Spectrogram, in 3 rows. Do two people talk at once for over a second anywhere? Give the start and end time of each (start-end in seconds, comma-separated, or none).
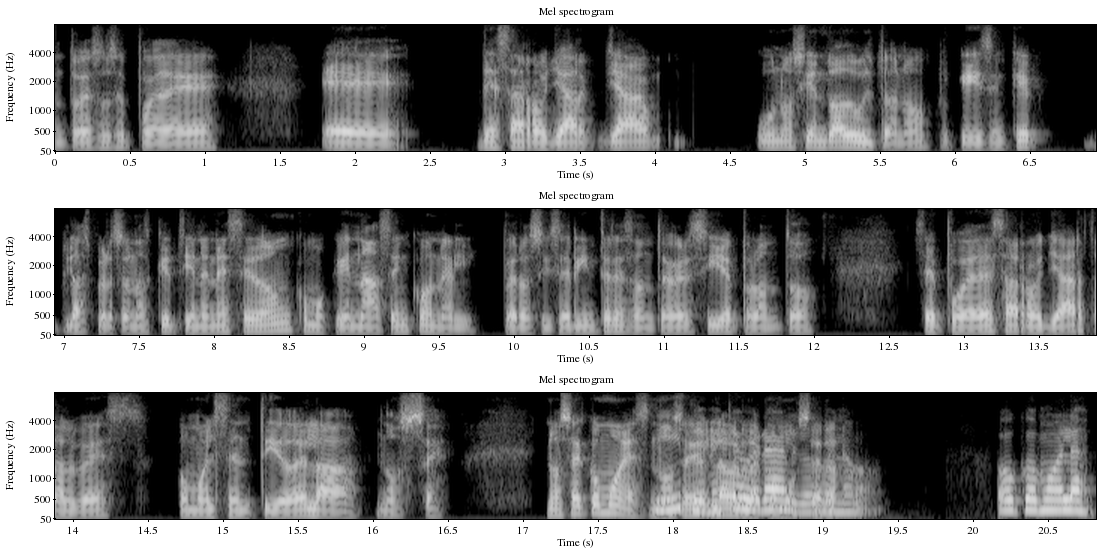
17.9-19.1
